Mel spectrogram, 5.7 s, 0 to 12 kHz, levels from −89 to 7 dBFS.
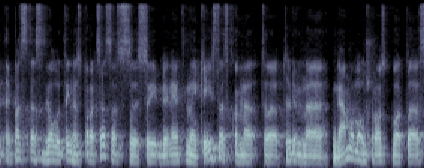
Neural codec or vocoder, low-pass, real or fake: codec, 24 kHz, 3 kbps, HILCodec; 10.8 kHz; fake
